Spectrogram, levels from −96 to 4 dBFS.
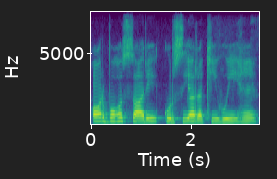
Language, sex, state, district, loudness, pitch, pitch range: Hindi, female, Madhya Pradesh, Umaria, -15 LUFS, 230 Hz, 225-245 Hz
